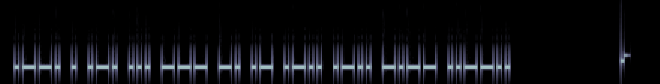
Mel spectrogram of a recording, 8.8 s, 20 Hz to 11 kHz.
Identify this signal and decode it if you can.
Morse code, heard as a keyed tone, about 22 wpm, 700 Hz. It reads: PERSONALLY?
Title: Sentences from Top 1400 Words 22wpm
